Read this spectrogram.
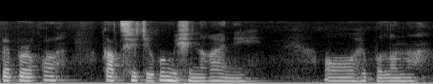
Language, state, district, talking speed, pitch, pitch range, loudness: Sumi, Nagaland, Dimapur, 125 wpm, 165 Hz, 155-180 Hz, -20 LUFS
